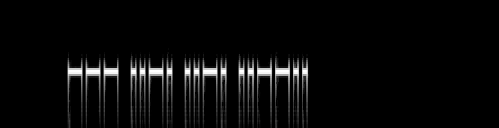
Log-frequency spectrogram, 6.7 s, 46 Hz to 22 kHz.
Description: Morse code, heard as a keyed tone, about 20 wpm, 700 Hz. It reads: OFF?
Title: 4x Word-Spacing - Sentences from Top 500 Words - 20wpm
